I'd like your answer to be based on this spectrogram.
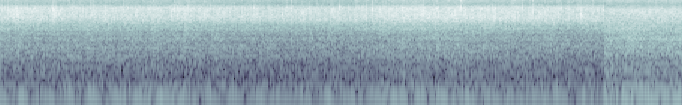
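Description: Spice paste for a bottle gourd and prawn curry sizzles steadily in a hot pan, a loud continuous frying hiss with no pauses and no voices.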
